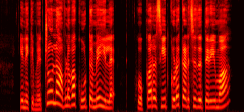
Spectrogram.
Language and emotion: Tamil, happy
